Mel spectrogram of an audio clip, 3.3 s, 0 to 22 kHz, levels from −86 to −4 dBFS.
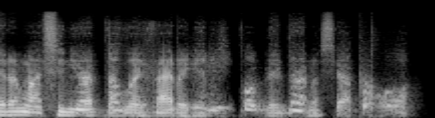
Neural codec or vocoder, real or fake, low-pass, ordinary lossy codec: codec, 44.1 kHz, 0.9 kbps, DAC; fake; 14.4 kHz; none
